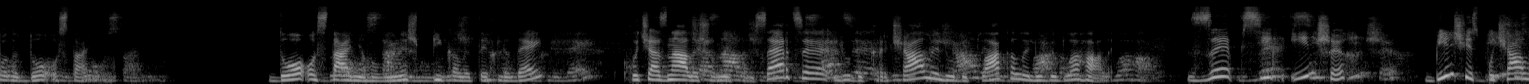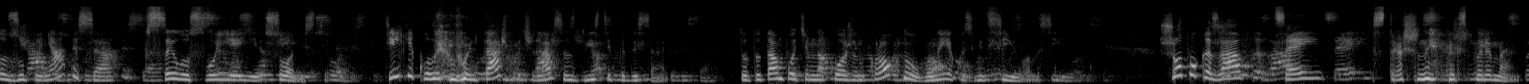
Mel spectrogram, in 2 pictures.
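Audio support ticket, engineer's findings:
Echo with no canceller throughout: speech shadowed about half a second later by a thinner copy, about 12 dB down. Far-end loudspeaker pickup returned uncancelled.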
